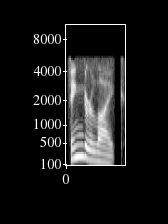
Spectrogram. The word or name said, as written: fingerlike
